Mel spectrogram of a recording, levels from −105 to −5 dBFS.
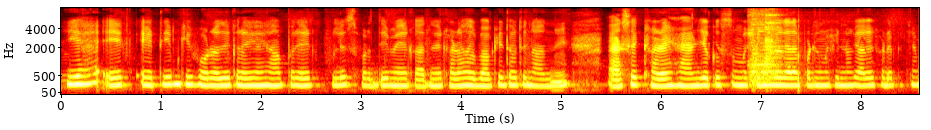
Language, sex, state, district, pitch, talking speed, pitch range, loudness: Hindi, female, Haryana, Rohtak, 215 Hz, 230 wpm, 210-225 Hz, -19 LUFS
